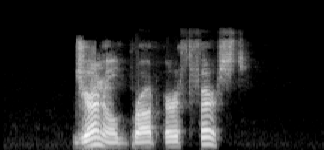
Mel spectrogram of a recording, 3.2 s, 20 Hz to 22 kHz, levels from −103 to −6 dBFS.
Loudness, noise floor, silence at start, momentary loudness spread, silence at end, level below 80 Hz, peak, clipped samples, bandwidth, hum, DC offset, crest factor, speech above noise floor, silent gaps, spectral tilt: -18 LUFS; under -90 dBFS; 0.75 s; 13 LU; 0.8 s; -66 dBFS; -2 dBFS; under 0.1%; 9.6 kHz; none; under 0.1%; 18 dB; over 72 dB; none; -4.5 dB/octave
